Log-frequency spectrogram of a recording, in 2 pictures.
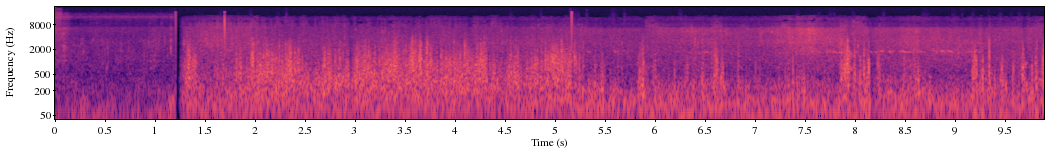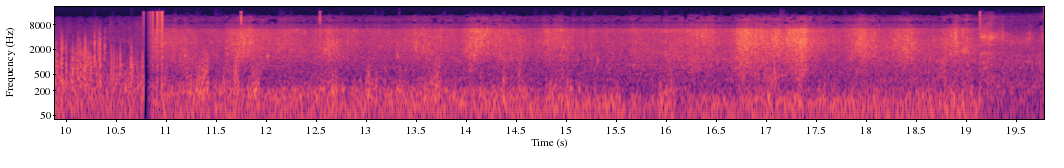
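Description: Sailing yacht underway in fair wind off the north end of Jura, Scotland: loud, continuous wind buffeting and rushing water around the hull for twenty seconds, with no voices.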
